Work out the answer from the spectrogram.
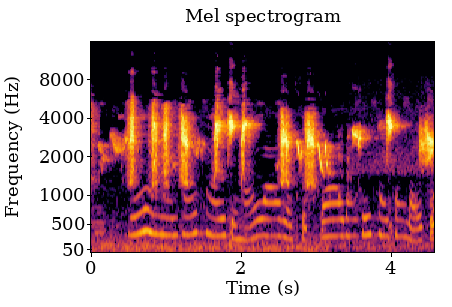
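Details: Red-whiskered bulbul flock-calling (male and female) gives bright, bubbly chattering notes in quick bursts about every half second, with a lower, slurred tone running beneath.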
